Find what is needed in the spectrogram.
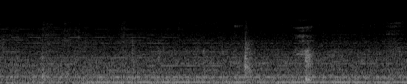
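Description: A steady low hum from a running kitchen appliance, with two faint light clicks of utensils about two and a half and three seconds in.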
